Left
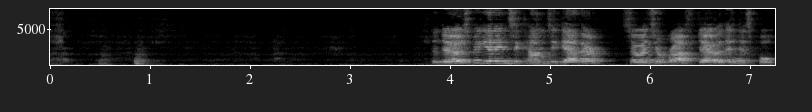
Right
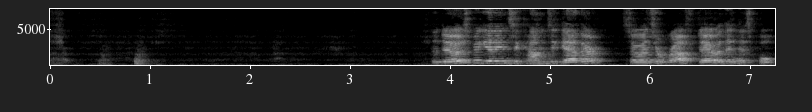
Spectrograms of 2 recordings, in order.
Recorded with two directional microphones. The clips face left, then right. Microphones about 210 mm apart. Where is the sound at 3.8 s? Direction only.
Centre (ahead or behind).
